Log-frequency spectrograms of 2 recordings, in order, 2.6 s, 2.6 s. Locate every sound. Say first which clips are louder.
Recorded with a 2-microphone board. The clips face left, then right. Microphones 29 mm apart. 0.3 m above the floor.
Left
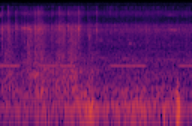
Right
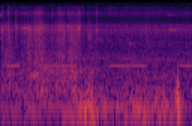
1.2 s footsteps: even; 85° right; by 2.5 s 80° right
